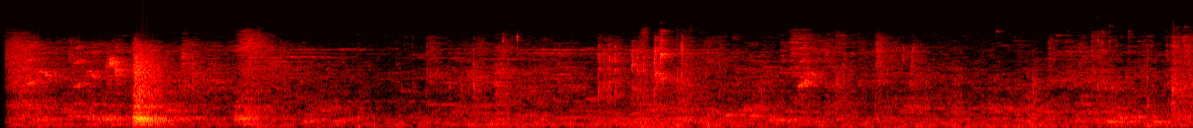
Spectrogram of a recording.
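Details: Household clatter, faint background music and soft voices, with no clear animal calls. Occasional knocks and clinks stand out over a low, steady background.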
